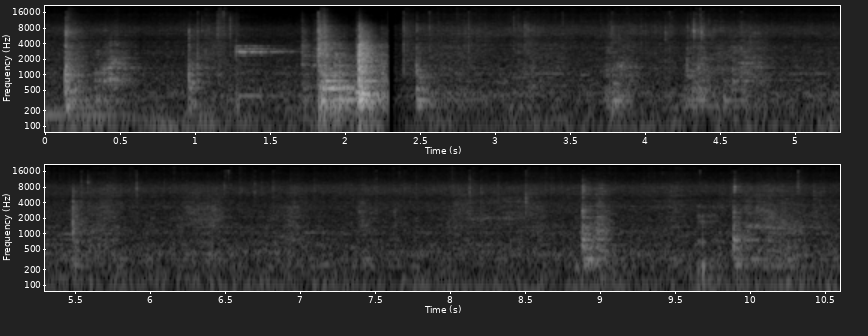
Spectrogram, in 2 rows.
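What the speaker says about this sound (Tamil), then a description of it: "அடுப்பை நல்லா சிம்மில் வச்சு 5 நிமிஷமாக நம்ம நல்லா கொஞ்சம் ப்ரௌனாக மாறுற அளவுக்கு நம்ம பரட்டி விட்டுக்கலாம்" Raw banana masala stirred and fried in a pan over a low flame, with a soft continuous sizzle and irregular scrapes and metal clinks of the spoon, one sharp clatter near the start.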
